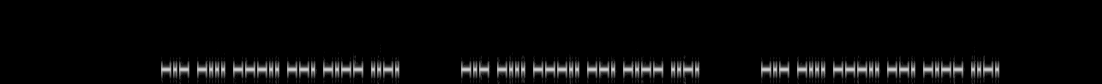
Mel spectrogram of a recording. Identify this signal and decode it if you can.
Morse code, heard as a keyed tone, about 40 wpm, 700 Hz. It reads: KB8GYF KB8GYF KB8GYF
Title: USA Call Signs - 6 Characters - Repeated 3x - 40wpm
